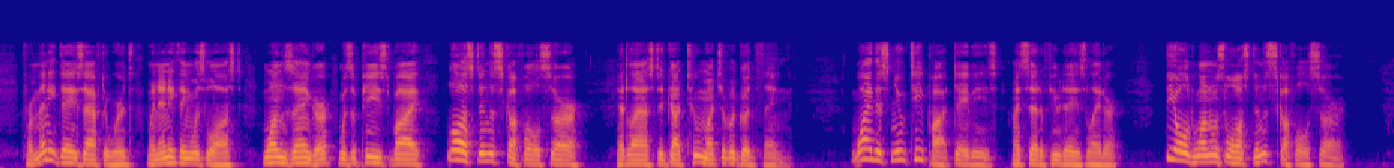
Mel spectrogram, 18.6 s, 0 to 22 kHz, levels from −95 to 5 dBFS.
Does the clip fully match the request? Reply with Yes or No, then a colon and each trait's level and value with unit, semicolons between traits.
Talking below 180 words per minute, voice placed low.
Yes: average, 155 wpm; low, 115 Hz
